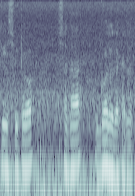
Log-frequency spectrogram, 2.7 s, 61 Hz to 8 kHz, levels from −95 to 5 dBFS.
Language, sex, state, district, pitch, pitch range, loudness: Bengali, male, Assam, Hailakandi, 115 Hz, 110-120 Hz, -16 LUFS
